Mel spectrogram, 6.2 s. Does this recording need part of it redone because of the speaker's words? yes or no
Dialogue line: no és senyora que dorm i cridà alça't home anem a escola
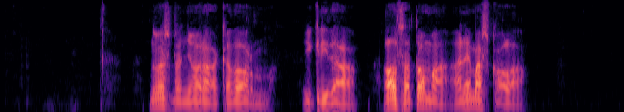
no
